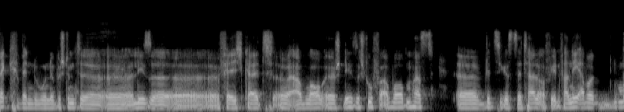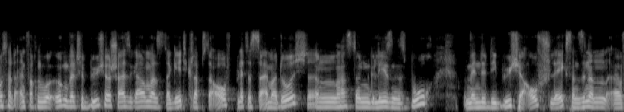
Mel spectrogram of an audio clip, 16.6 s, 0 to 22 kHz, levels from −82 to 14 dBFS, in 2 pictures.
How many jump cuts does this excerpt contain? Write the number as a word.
one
